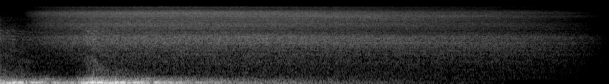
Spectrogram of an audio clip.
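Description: Intro sound effects: a deep booming hit right at the start and another about a second in, followed by a long hiss that slowly fades and cuts off near the end.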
